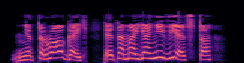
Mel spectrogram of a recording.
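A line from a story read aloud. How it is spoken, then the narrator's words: Shouted. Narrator (Russian): закричал Веня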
